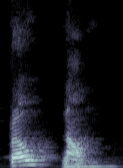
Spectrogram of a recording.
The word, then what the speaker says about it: pronoun: देखिए, इसका जो करेक्ट प्रोनाउंसिएशन होता है वह होता है प्रोनाउन।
